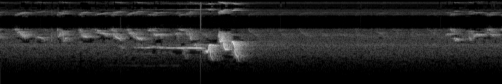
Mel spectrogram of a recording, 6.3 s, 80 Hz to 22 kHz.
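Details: Japanese bush warbler recorded on a walk at the foot of Mount Yakushi, Kuga, Suo-Oshima, Japan, with an Olympus Voice-Trek V-82: a long steady whistle, then a quick tumbling flourish, amid rapid high chirping from other birds.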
